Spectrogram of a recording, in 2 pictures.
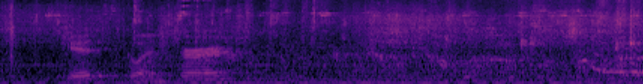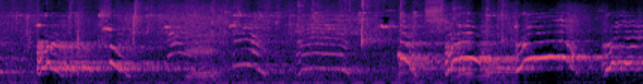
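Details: Feral husky Finnegan vocalizes in disagreement while being taught heel with pressure, in Chicago dog training; after human voices, a burst of high, warbling yodel-like whines and yips rises and falls over the last four seconds.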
